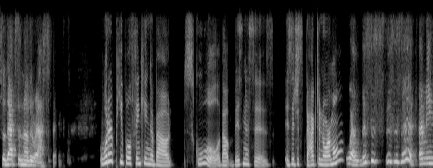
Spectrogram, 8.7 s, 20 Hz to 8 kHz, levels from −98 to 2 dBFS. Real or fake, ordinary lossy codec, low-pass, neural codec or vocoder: real; Opus, 64 kbps; 7.2 kHz; none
